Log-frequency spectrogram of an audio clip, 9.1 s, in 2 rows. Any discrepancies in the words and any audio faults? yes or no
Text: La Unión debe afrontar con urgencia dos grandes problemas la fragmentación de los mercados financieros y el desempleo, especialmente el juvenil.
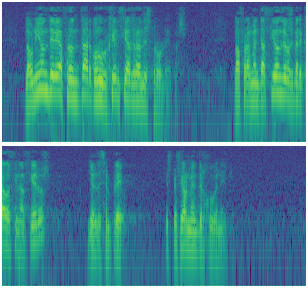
yes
